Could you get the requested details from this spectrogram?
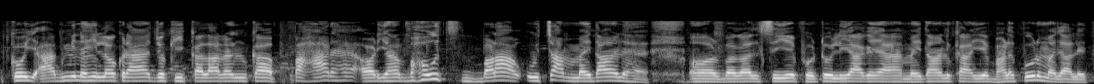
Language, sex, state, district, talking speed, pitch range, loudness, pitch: Hindi, male, Bihar, Purnia, 190 wpm, 140-175 Hz, -14 LUFS, 155 Hz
